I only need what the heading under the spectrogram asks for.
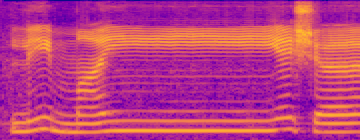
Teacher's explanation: یہ لمبی مد تھی، اسے 5 سیکنڈ تک لمبا کرنا ہے آپ نے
